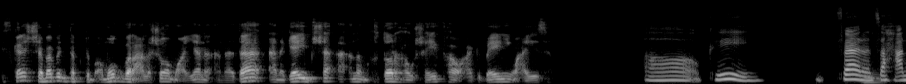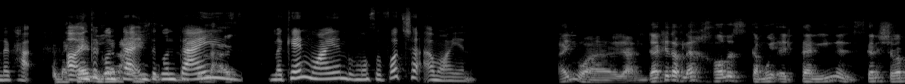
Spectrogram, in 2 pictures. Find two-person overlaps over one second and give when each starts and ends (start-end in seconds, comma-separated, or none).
9.6-11.4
